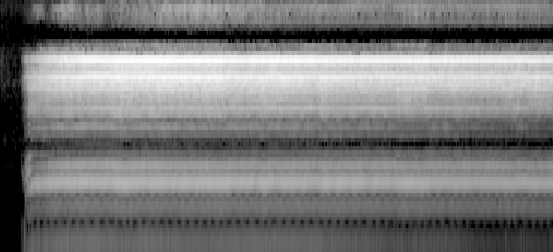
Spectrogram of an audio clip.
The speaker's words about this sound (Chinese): 颅腔共振是用嗯这个音，嘴巴闭起来，轻松的往上扬啊。如果你可以扬到你的颅这个，把这个头盖骨都可以稍微震动，你又感觉到热气往上流的话，那也非常好哈。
